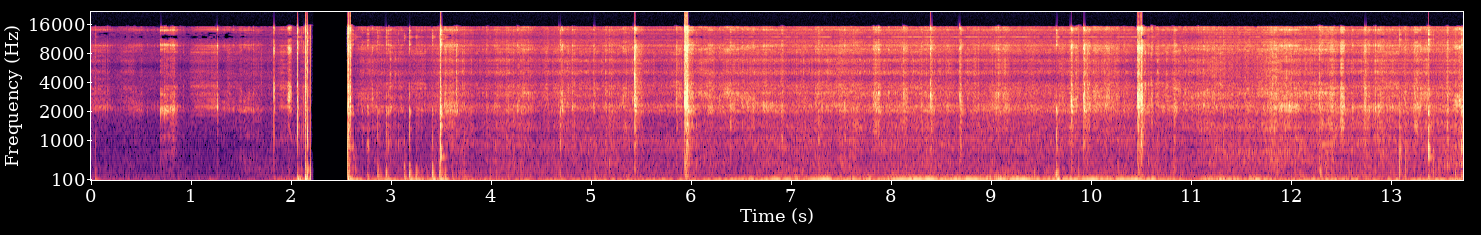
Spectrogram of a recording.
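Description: Skateboard wheels rolling on asphalt, a steady low rumble, with sharp clacks of the board snapping and landing every few seconds. The first two seconds are quieter, and the rolling starts after a brief dropout.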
